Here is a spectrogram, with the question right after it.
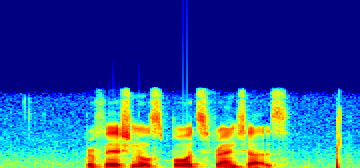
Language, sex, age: English, male, 21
